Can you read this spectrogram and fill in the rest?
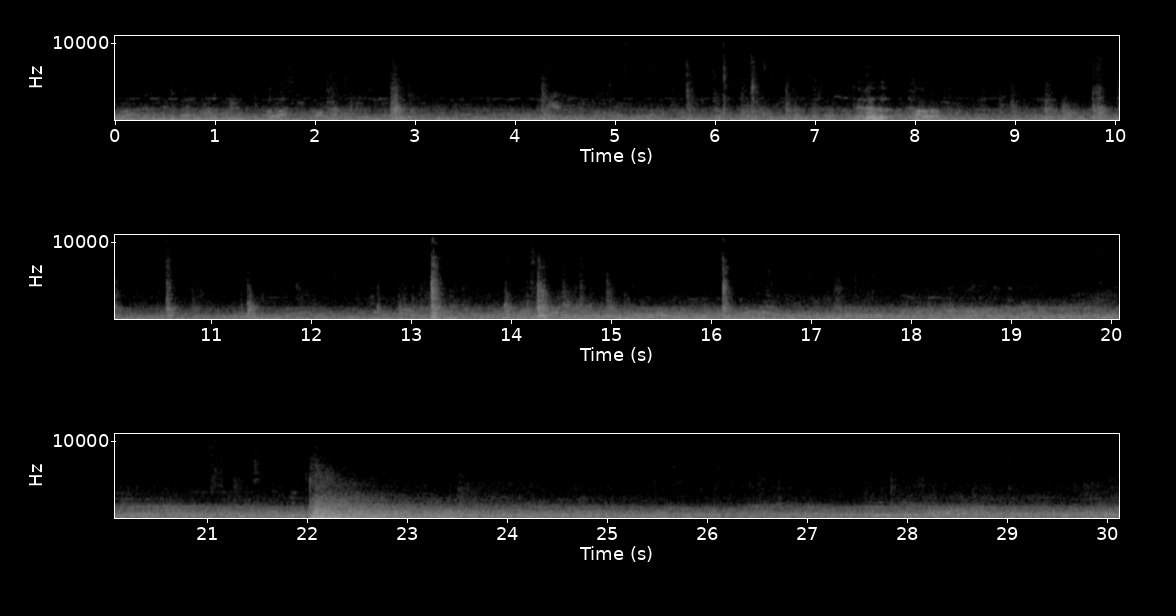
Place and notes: Helsinki, Finland - Central Rail Station - VR-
